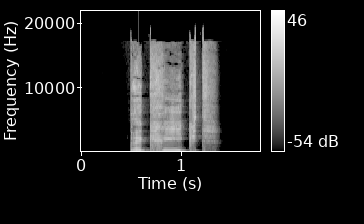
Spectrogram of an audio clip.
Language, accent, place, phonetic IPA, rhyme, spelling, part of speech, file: German, Germany, Berlin, [bəˈkʁiːkt], -iːkt, bekriegt, verb, De-bekriegt.ogg
- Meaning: 1. past participle of bekriegen 2. inflection of bekriegen: second-person plural present 3. inflection of bekriegen: third-person singular present 4. inflection of bekriegen: plural imperative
